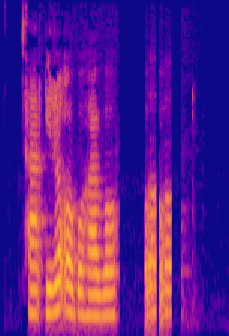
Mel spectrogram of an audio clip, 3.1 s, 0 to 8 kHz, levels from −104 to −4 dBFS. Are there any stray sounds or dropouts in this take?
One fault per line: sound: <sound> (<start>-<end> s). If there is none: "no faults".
sound: laugh (1.9-2.3 s)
